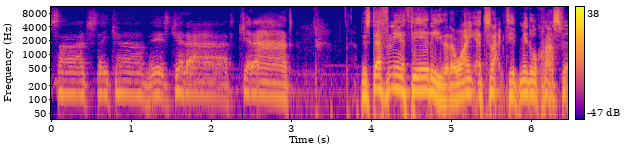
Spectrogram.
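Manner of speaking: put-on funny Manchester accent. Reading out a written comment aloud: funny manchester accent. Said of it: "Went a bit Manchester".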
